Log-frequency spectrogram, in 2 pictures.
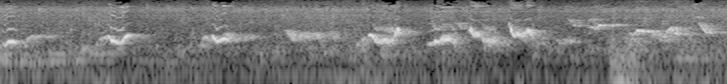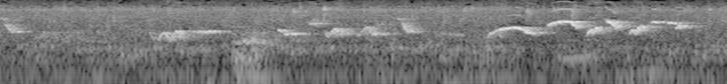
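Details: Lure song of a white-rumped shama meant to stir rival shamas to sing harshly and show their repertoire: a continuous run of rich, varied whistles, rising and falling slurs and quick trills, louder near the end.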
